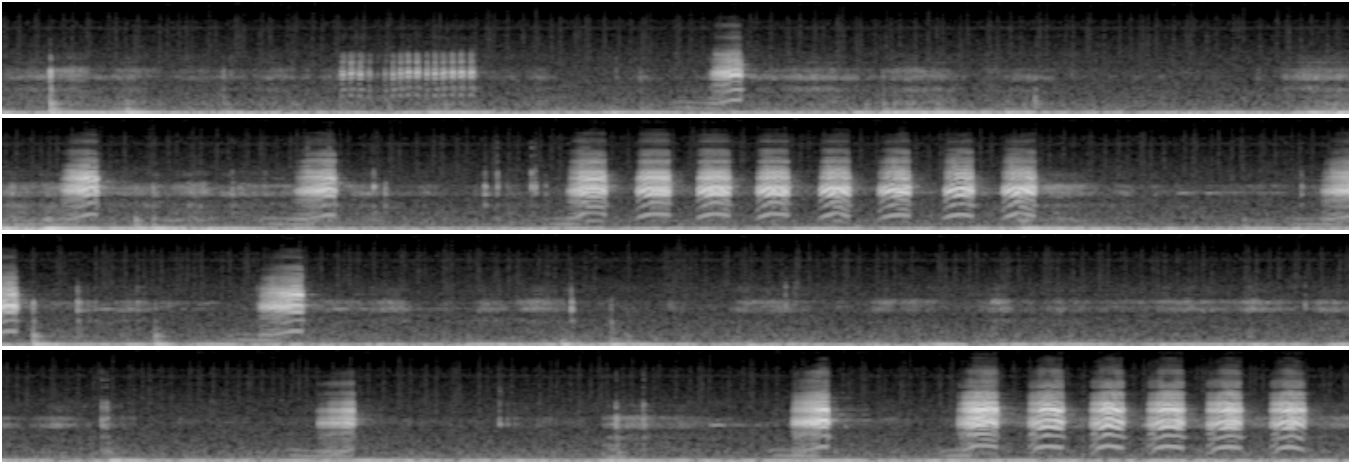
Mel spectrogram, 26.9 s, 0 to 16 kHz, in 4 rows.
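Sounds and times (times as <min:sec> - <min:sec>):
duck quacking: 0:03.5 - 0:03.8, 0:07.0 - 0:08.6, 0:09.5 - 0:16.3, 0:21.7 - 0:22.1, 0:24.1 - 0:26.8.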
